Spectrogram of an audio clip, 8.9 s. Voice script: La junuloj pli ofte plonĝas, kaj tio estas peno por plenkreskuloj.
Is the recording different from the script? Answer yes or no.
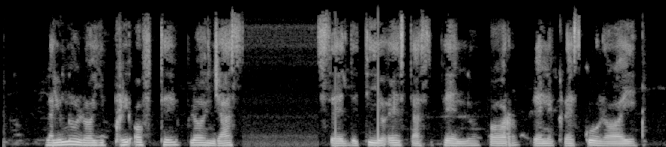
yes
